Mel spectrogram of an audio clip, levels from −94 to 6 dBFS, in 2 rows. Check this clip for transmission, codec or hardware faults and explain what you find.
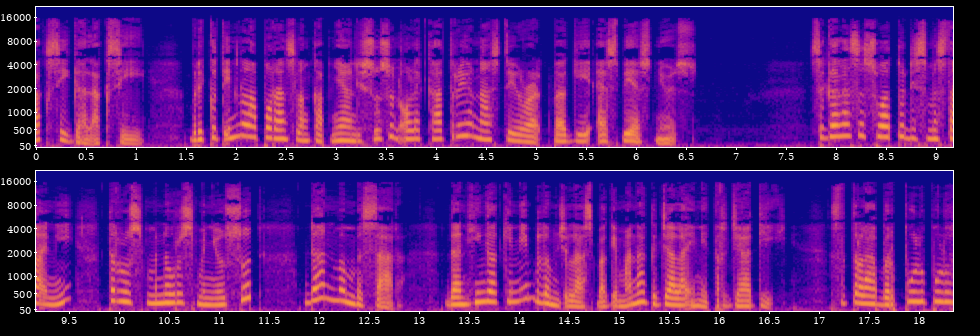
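No faults found.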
